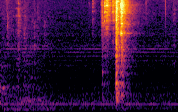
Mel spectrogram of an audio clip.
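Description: Kitchenware clinking: one brief clatter about one and a half seconds in, against quiet room tone.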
